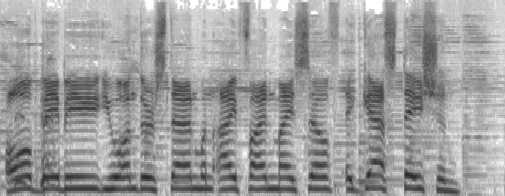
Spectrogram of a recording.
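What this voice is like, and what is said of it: Attempted Indian accent. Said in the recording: “What is that accent? ... I immediately see Italian in my head. I got to work on my Indian accent.”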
